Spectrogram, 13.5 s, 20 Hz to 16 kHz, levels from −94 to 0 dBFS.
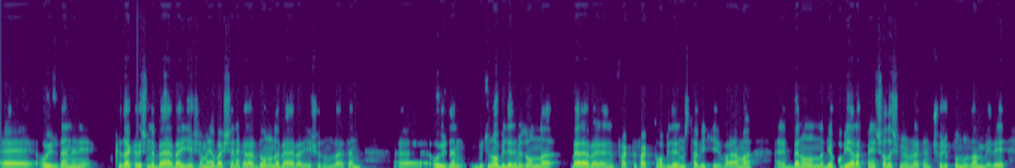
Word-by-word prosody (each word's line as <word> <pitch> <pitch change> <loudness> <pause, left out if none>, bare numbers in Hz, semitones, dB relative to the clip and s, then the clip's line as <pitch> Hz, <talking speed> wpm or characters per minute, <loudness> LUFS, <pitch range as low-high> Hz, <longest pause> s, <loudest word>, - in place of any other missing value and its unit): Eee, 90 -1 +2
o 115 - +2
yüzden, 120 +1 +1
hani, 100 -4 -2 0.3
kız 115 - -3
arkadaşımla 110 0 +3
beraber 105 +1 +5
yaşamaya 110 +2 0
başlayana 110 +2 0
kadar 100 +1 +1
da - - +3
onunla 140 -8 +1
beraber 95 -2 +1
yaşıyordum 95 +1 -7
zaten. 210 - -3 0.5
Eee, - - -3 0.4
o - - +2
yüzden 145 +2 +1
bütün 145 +5 -3
hobilerimiz 115 +1 +2
onunla 125 0 +1 0.2
beraber 115 -3 +5
yani, 100 0 -4
farklı 110 +1 -4
farklı 110 0 -1
hobilerimiz 110 0 0
tabii 110 -2 -2
ki 90 -5 -7
var - - -1
ama, - - +1 0.3
hani, 95 -1 -6
ben 110 - +4
onunla 120 0 +1
bir 125 - +3
hobi 110 +2 +1
yaratmaya 115 0 +2
çalışmıyorum. 115 -4 -2
Zaten 105 -1 -3
çocukluğumuzdan 105 0 -2
beri, - - -2
110 Hz, 175 wpm, -23 LUFS, 100-120 Hz, 0.5 s, beraber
